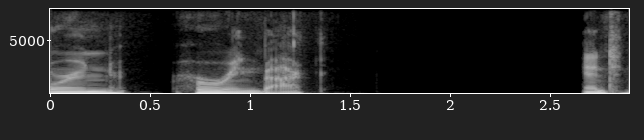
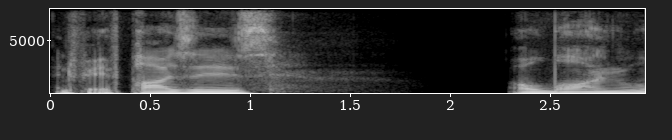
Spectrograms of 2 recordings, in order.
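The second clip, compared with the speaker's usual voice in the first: usual speaking voice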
